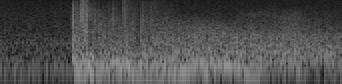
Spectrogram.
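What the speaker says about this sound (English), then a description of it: "let's test fire a shot" A warship's main gun test-fires once in World of Warships, a sudden loud boom followed by a long rumbling roar that slowly fades over the next two seconds, with no talk.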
